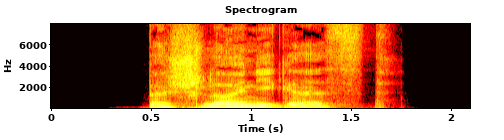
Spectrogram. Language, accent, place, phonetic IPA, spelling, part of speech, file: German, Germany, Berlin, [bəˈʃlɔɪ̯nɪɡəst], beschleunigest, verb, De-beschleunigest.ogg
- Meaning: second-person singular subjunctive I of beschleunigen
